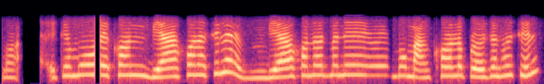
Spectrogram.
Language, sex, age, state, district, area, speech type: Assamese, female, 30-45, Assam, Nagaon, rural, conversation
